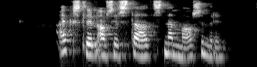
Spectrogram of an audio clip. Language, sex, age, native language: Icelandic, female, 40-49, Icelandic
